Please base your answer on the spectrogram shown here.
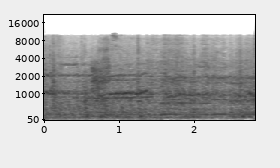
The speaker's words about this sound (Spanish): Y sigue haciendo presión hasta pinchar la rueda. El vehículo se sale de la carretera y los ocupantes se bambolean en el interior.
